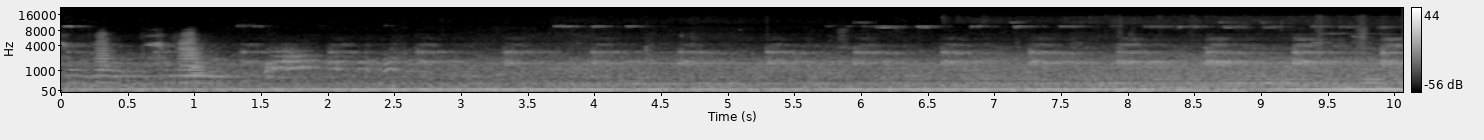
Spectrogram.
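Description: Caltrain diesel locomotive approaching a station, its engine hum building steadily as it nears. A bell dings about twice a second from about two seconds in, after a brief high tone in the first second.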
